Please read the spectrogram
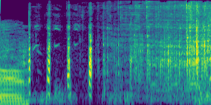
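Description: A small folding hand trolley stacked with plastic storage drawers wheeled over rough concrete: a run of irregular sharp clicks and rattles over a faint rolling noise.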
